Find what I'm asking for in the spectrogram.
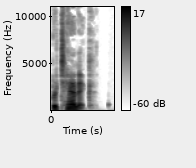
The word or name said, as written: britannic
